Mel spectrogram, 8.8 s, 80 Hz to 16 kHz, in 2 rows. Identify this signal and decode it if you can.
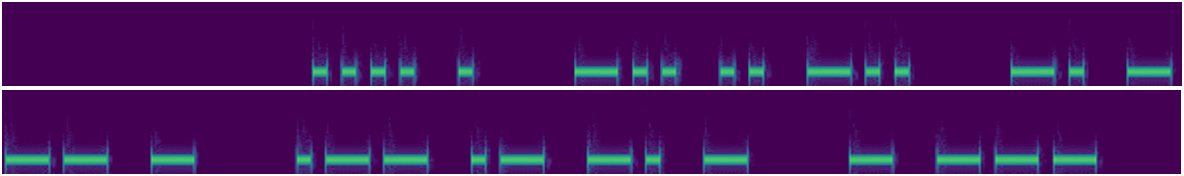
Morse code, heard as a keyed tone, about 22 wpm, 700 Hz. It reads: HE DID NOT WANT TO
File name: practice / 22wpm / Build A Phrase - 5-Word Phrases - 22wpm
